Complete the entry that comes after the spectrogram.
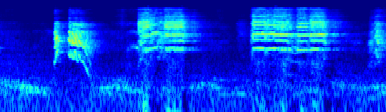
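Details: Alexandrine parakeet uttering loud, rasping, noisy calls, a short downward squawk followed by two longer harsh bursts about a second apart, over a low background murmur.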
